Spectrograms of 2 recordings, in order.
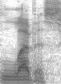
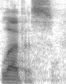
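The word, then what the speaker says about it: Levi's: of you slban all Lis Lis but it's pronounced Levis okay if if there was if there were two e it'd be Lis but it's one e it's Levis now Mr Danny lemon wants to be banned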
